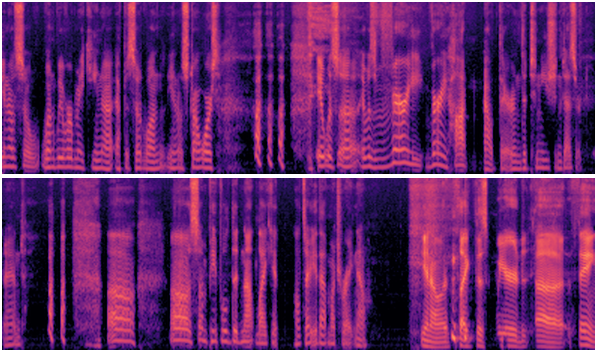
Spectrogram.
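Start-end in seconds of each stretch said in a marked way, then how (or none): 0.0-12.8 put-on voice with chuckles, higher and quieter. Imitating a filmmaker retelling a shoot: George Lucas impression with little laugh. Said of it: "this weird little laugh, like, he'll be like".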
